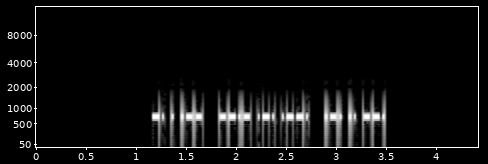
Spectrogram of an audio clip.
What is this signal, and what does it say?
Morse code, heard as a keyed tone, about 50 wpm, 700 Hz. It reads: NEW QRP RIG
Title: Common QSO Phrases 50wpm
